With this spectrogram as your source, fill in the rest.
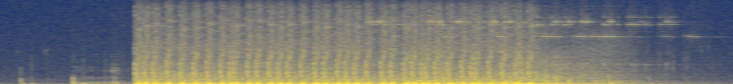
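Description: A machine gun fires a long rapid burst.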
